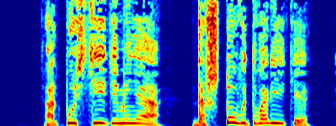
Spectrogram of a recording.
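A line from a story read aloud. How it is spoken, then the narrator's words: Screaming. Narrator (Russian): вопила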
